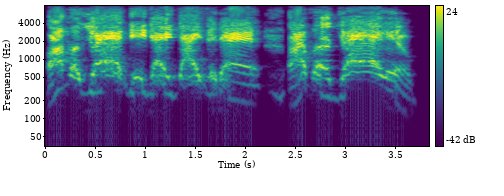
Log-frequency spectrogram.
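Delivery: high, screechy mocking old woman; mock the rival lady's screechy voice. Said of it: "scraggly ass voice".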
